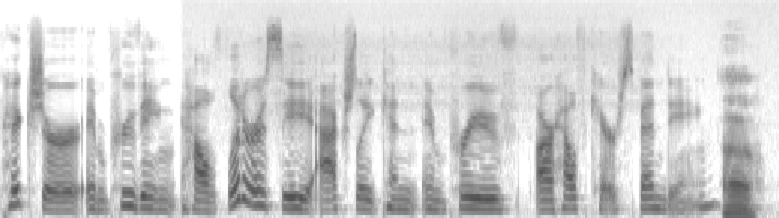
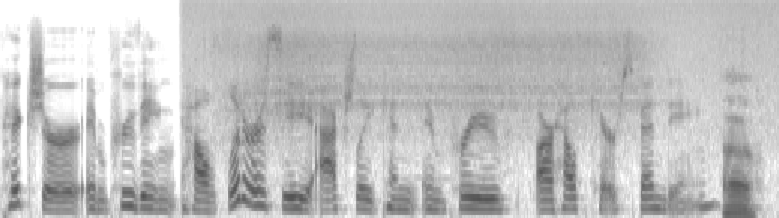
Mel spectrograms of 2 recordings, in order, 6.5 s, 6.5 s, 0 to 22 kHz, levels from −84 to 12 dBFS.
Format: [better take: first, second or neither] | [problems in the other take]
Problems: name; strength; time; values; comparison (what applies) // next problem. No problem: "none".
first | hiss; loud; from 1.5 s on; 4 dB below the speech; faint in the first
